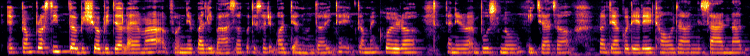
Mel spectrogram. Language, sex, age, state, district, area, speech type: Nepali, female, 18-30, West Bengal, Darjeeling, rural, spontaneous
